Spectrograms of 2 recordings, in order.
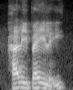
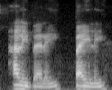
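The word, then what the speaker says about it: Halle Bailey: you guys don't know Hallie Bailey I said it right Hallie belly Bailey I said it wrong the second time not Haley Barry hey Hallie belly Bailey it's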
